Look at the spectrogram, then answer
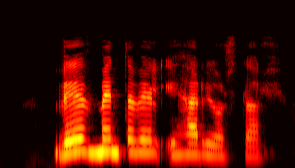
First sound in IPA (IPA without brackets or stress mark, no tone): v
